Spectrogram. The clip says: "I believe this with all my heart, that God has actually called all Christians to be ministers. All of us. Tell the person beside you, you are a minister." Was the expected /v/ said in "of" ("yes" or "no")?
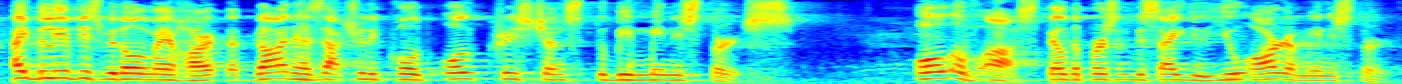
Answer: yes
